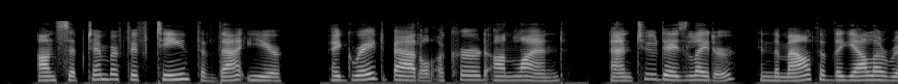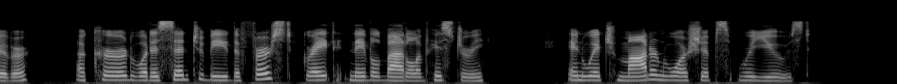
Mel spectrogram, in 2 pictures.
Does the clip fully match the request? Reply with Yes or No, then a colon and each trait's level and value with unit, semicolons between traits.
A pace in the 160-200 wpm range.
No: average, 140 wpm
